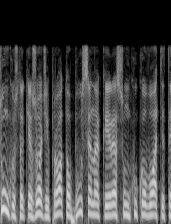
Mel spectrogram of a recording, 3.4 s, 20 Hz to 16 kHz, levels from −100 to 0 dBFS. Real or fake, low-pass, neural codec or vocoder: real; 7.2 kHz; none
